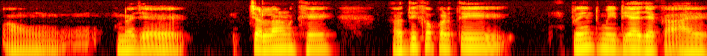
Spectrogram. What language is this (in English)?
Sindhi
